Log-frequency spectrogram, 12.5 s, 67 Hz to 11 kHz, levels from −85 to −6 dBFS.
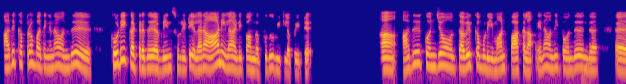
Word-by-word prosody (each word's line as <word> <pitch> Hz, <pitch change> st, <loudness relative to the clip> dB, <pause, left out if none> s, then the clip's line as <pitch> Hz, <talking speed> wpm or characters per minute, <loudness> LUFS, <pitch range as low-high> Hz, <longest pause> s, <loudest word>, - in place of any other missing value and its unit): அதுக்கப்புறம் 230 Hz, +1 st, -3 dB
பாத்தீங்கன்னா 185 Hz, +1 st, -2 dB
வந்து, 195 Hz, +7 st, -2 dB, 0.8 s
"கொடி 265 Hz, +7 st, +5 dB
கட்டுறது" 180 Hz, -3 st, +3 dB
அப்படின்னு 170 Hz, +3 st, -3 dB
சொல்லிட்டு 170 Hz, +1 st, -2 dB
எல்லாரும் 170 Hz, +1 st, +3 dB
ஆணிலாம் 190 Hz, -7 st, +3 dB
அடிப்பாங்க, 165 Hz, -2 st, -1 dB
புது 185 Hz, -, -2 dB
வீட்டுல 145 Hz, -3 st, -4 dB
போயிட்டு. 135 Hz, -, -3 dB, 1.5 s
ஆ, -, -, +9 dB, 0.4 s
அது 200 Hz, +8 st, -4 dB, 0.2 s
கொஞ்சம் 200 Hz, 0 st, +1 dB, 0.2 s
தவிர்க்க 200 Hz, +4 st, +3 dB
முடியுமான்னு 165 Hz, +1 st, -2 dB
பார்க்கலாம். 155 Hz, -1 st, +3 dB
ஏன்னா 185 Hz, +5 st, -4 dB
வந்து, 180 Hz, +1 st, -3 dB
இப்போ 170 Hz, -1 st, -4 dB
வந்து 175 Hz, +3 st, -3 dB, 0.2 s
இந்த 160 Hz, -1 st, -3 dB, 0.5 s
அ -, -, +6 dB
180 Hz, 120 wpm, -21 LUFS, 165-200 Hz, 1.5 s, ஆ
